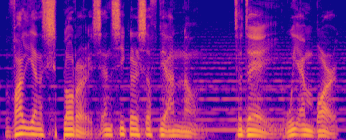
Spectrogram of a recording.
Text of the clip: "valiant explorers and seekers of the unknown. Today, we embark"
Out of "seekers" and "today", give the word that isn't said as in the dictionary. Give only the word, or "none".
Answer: seekers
